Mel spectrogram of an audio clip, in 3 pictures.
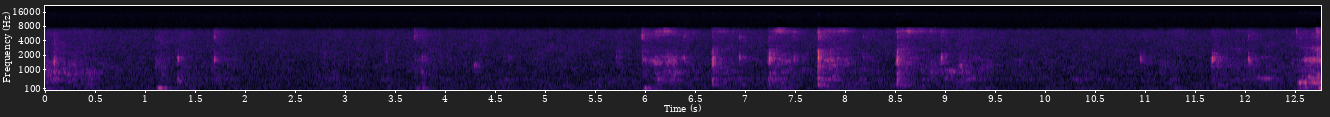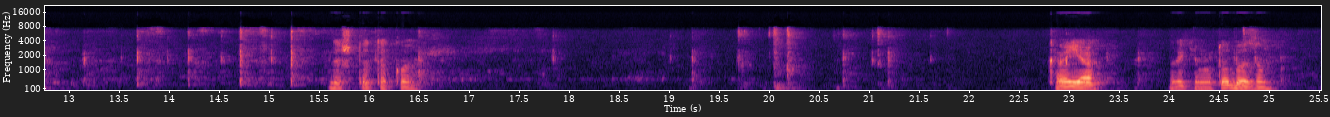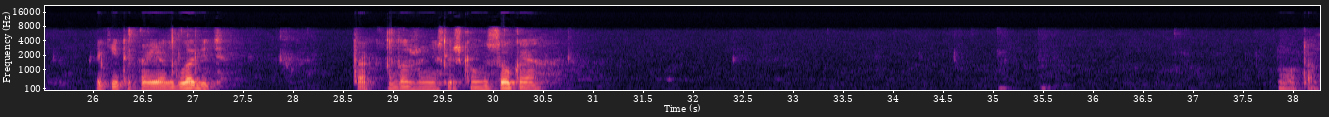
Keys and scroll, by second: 12.6 ctrl+z, 20.0 ctrl+space, 28.1 ctrl+z, 35.0 ctrl+z.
